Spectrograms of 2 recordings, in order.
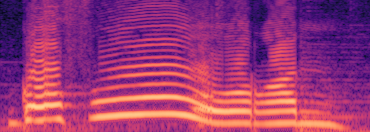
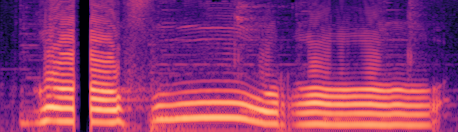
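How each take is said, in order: First: The word ends with an n sound. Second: The word ends with a long vowel. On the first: The word is read as written, with the nunation. "gofuron kan ini ada fathah tanwin di akhir kalimat" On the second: The word is read with a stop at the end of the sentence. "jadi kalau kita wakofkan jadinya gofuro"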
